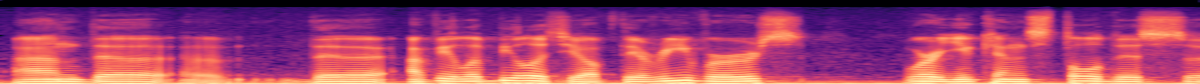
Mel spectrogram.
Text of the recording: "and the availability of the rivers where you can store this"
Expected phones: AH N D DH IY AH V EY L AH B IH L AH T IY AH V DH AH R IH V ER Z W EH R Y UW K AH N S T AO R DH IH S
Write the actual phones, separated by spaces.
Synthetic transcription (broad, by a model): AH N DH IY AH V EY L AH B IH L AH T IY AH V DH AH R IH V ER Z W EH R Y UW K AH N S T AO L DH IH S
